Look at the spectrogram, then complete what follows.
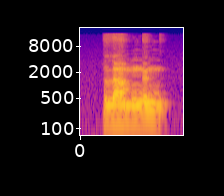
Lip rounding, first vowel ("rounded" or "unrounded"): unrounded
